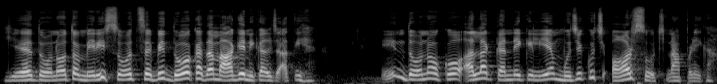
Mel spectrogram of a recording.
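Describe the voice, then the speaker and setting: A woman voicing a jealous, scheming older mother-in-law in an animated moral story, scolding and grumbling forcefully. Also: mid-range voice, moderate pace, natural voice.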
